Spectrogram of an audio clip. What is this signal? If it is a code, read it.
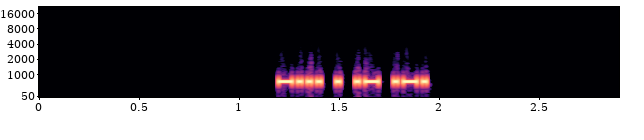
Morse code, heard as a keyed tone, about 51 wpm, 700 Hz. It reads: BEAR
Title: Four Letter Words - 50wpm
